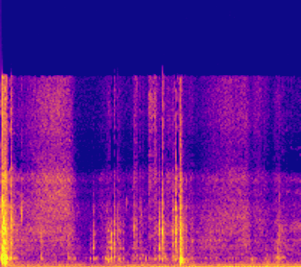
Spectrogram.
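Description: Hands handling a plastic Opee Sea Killer toy figure: a sharp knock at the very start, another short click about two and a half seconds in, and faint scattered clicks of plastic between them, over a low steady hum.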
